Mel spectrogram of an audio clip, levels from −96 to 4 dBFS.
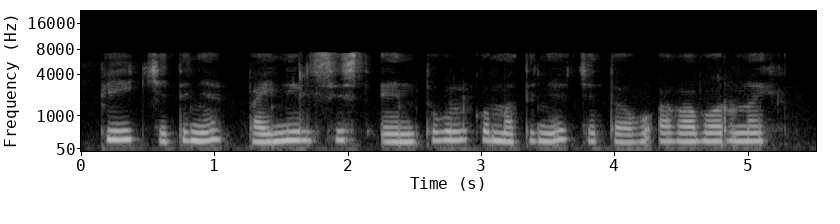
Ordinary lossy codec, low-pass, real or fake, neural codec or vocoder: AAC, 32 kbps; 7.2 kHz; real; none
